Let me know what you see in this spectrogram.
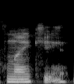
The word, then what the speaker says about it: Nike: Nike. Yeah. – Great. – Like usually we never pronounce E on the end, but in this word we should pronounce.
